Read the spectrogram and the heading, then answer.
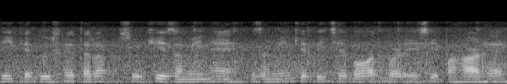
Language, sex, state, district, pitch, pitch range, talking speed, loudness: Hindi, male, Manipur, Imphal West, 125 Hz, 120-130 Hz, 155 wpm, -20 LUFS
